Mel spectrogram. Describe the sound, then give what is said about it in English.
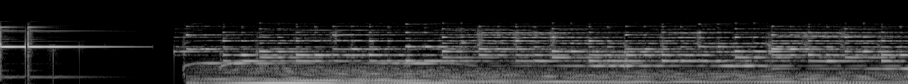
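A bell rings out with a sharp strike, then a louder cluster of bright, overlapping bell tones rings steadily over a low rumble, loud, with no talking. The bell is rung to open a Commander Throwdown segment. “Ring the bell.”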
